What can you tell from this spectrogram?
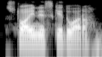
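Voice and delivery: ordinary talk, nothing marked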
